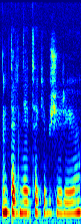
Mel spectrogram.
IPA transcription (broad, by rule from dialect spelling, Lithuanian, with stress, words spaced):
ɪnʲtʲɛrʲˈnʲæːtʲɛ kɐɪp ʒʲʊˈrʲeːjoː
